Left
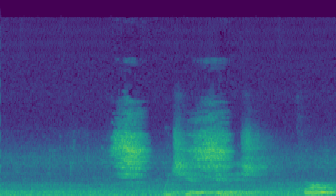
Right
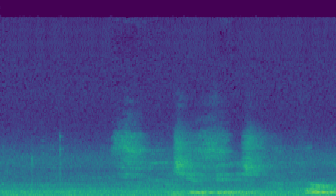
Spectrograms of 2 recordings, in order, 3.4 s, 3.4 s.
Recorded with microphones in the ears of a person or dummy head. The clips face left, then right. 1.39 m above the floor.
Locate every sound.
1.6 s a man speaking: 65° left (ahead or behind), 1.5 m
